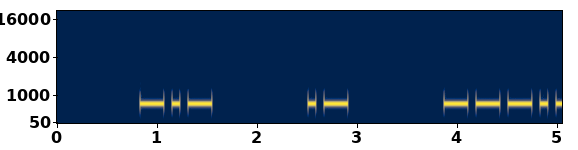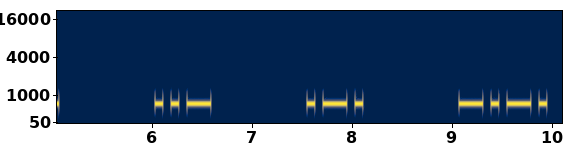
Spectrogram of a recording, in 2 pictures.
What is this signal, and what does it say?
Morse code, heard as a keyed tone, about 15 wpm, spaced as for 7 wpm, 700 Hz. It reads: KA8URC
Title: USA Call Signs - 6 Characters - 4x Character Spacing - 15wpm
